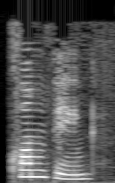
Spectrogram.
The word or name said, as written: clumping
